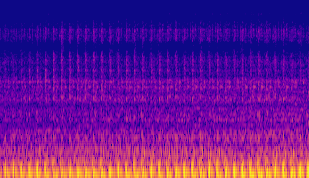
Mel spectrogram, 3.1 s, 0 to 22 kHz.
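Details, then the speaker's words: Honda Rubicon 520 DCT ATV engine at idle: crisp even ticking about three per second following engine speed; valve tap from loose valve clearance, hard starting when cold, needs valve adjustment. "So you can hear the tap, and a lot of the time when these Rubicons get, that's pretty bad."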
